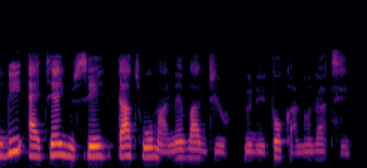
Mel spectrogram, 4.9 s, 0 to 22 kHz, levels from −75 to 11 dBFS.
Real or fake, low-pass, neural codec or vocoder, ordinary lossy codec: real; 7.2 kHz; none; none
